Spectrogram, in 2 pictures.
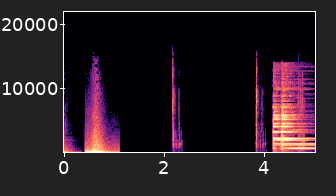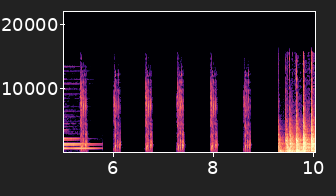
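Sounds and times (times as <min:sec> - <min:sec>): metallic bell ding: 0:04.2 - 0:05.8.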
